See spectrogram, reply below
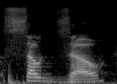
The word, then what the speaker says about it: sozo: And we discover that by looking at the Greek word sozo, or if you want to really pronounce it properly, it's called sozo, is the true Greek way of saying that.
